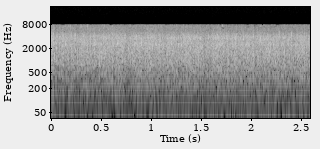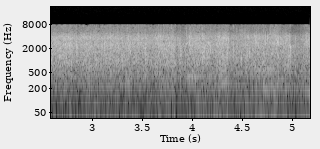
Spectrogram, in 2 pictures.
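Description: Steady, dense applause from a crowd, a continuous hiss of many hands clapping at an even level for several seconds with no voices.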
